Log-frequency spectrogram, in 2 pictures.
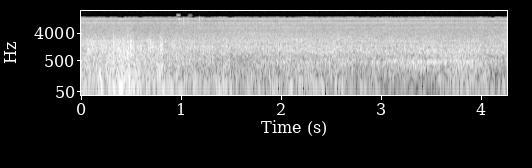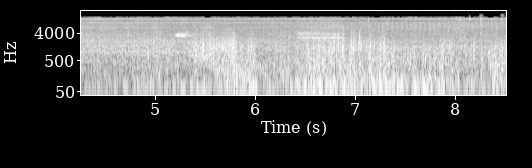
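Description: Lamborghini Aventador S's V12 engine running as the car drives alongside, buried in heavy wind noise on the microphone. It swells louder briefly near the start and again about six seconds in.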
